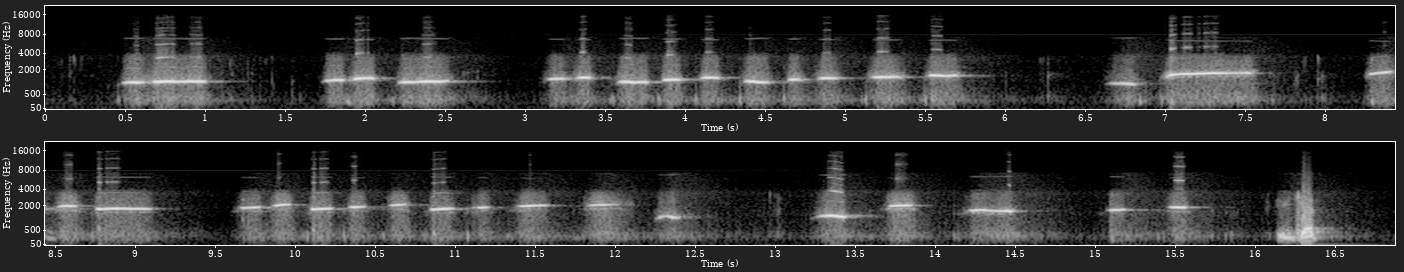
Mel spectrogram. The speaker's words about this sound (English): Yes, that's the first person who's ever responded to me with a favorite song with whistling.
